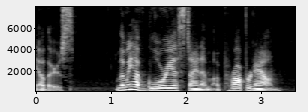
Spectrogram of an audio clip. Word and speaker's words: Steinem: then we have gloria steinem a proper noun now anytime we have a name it's the last word in the name that's the most stressed so gloria galore the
